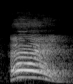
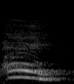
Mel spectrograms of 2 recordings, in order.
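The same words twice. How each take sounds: First: The call is strong and full, with chest power. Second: The call is light and weak, without chest power. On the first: This call would bring people running. The speaker calls it right. "there it is. There's that power" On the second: Nobody would answer this call. The speaker calls it wrong. "you would never go, hey, hey, like no one's coming if you do that"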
